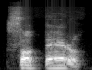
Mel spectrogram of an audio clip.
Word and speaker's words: Sotero: É isso, Sotero. Sotero que é como se fala, é como se fala do Soteropolitano.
